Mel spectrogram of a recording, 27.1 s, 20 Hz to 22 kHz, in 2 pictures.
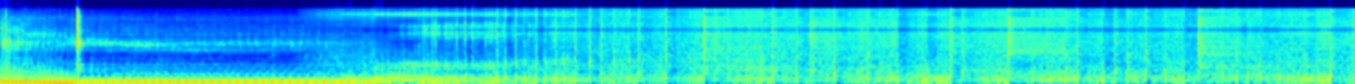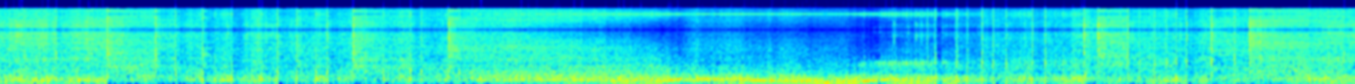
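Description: A 2004 Subaru Impreza WRX STi's turbocharged flat-four revs for the first few seconds. Then a Nissan 240SX's RB25 turbo straight-six with antilag takes over for the rest, with rapid bangs and crackles from the antilag firing in the exhaust to keep the turbo spooled. The revs dip and climb again near the end, and the sound carries in a tunnel.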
